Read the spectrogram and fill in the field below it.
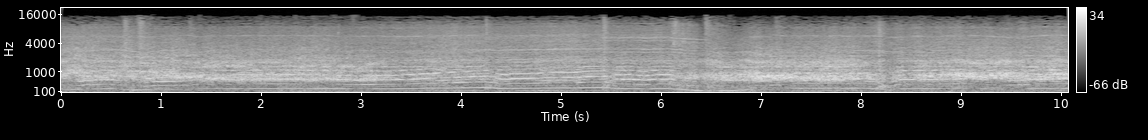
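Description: Tyres crunch and skid over loose gravel.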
